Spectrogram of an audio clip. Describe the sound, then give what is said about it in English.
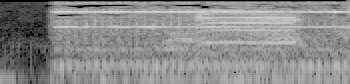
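A cell phone ringtone starts after a brief moment of quiet and plays loudly and steadily for about two seconds, a bright electronic tone with a slight warble partway through. No one speaks. “My cell is ringing.”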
